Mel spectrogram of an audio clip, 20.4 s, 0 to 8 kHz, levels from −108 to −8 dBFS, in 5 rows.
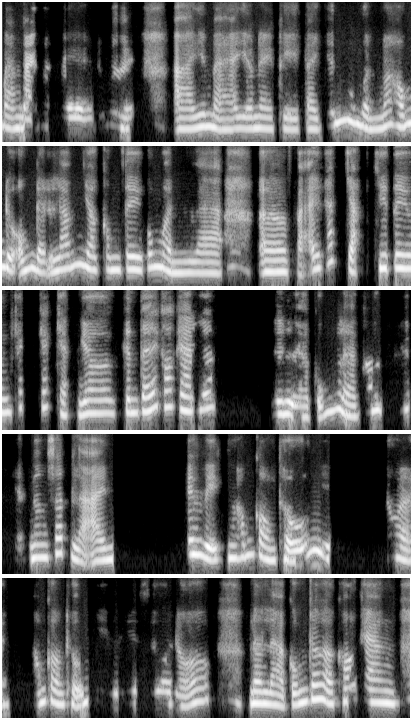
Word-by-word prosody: bạn 205 -3 -1
bằng 180 - +2 0.3
bè 195 - 0 0.4
rồi. 200 -6 -6 0.4
Ờ, - - +1
nhưng 225 +2 +3
mà 185 -4 0
dạo 200 0 -1
này 200 -1 -1
thì 185 -2 -4
tài 190 -2 -3
chính 300 +6 -1
của 310 - +2
mình 195 -3 0
nó 230 - 0
hổng 245 +2 +1
được 255 -4 +4
ổn 240 +6 +2
định 210 -5 0
lắm, 255 +9 +1
do 275 -6 +2
công 240 0 0
ty 245 -1 +3
của 275 - -1
mình 210 -9 +2
là, 190 -1 -1 0.4
ờ, 210 +1 +3
phải 250 +4 -1
thắt 380 +2 -4
chặt - - +1
chi 270 -1 +3
tiêu, 265 -1 +4
thắt 345 - -9 0.2
thắt 350 +1 -4
chặt 225 -3 -3
do 250 +3 +1
kinh 260 0 +1
tế 290 +4 +4
khó 360 0 +1
khăn 300 -3 +4
á - - +2 0.7
nên 235 0 +2
là 195 -4 +2
cũng 280 +6 -1
là 270 -9 +3
có 265 - -6 0.3
thắt 325 - -6
chặt 210 - -20
ngân 245 +2 +3
sách 320 +6 +1
lại 195 - +2 0.8
cái 300 0 +5
việc 210 -3 +4 0.2
hổng 280 +4 -1
còn 230 -9 +1
thưởng 190 - +4
nhiều 275 - +1 0.7
đúng 240 - -2
rồi, 200 - 0 0.3
hổng 230 - -1
còn 225 -5 +1
thưởng - - +1 0.3
nhiều 390 - -10
như 445 - -11 0.2
xưa - - -8 0.2
nữa. 210 +9 -2 0.4
Nên 215 0 +5
là 195 -4 +2
cũng 210 +5 +2
rất 285 +2 +4
là 240 -7 +4
khó 250 - -1 0.2
khăn, 225 -2 +3
230 Hz, 215 wpm, -19 LUFS, 200-265 Hz, 0.8 s, cái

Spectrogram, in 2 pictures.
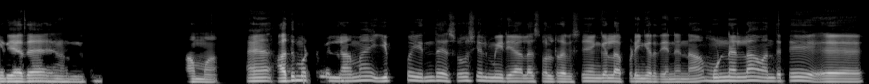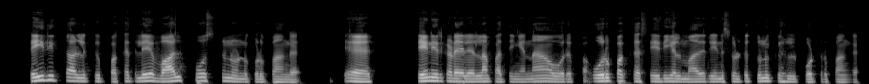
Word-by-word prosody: முடியாத 140 0 +6 1.6
ஆமா. 120 -3 -1 0.4
அ - - +3 0.3
அது 175 +5 +5
மட்டும் 185 -1 -3
இல்லாம 155 +4 0 0.2
இப்ப 165 +4 -9
இந்த 175 +1 -1 0.2
சோசியல் 170 0 -2
மீடியால 145 -2 0
சொல்ற 135 -1 -2
விஷயங்கள் 145 +1 0
அப்பிடிங்கிறது 135 -2 -2
என்னன்னா, 125 +1 -3 0.2
முன்னெல்லாம் 170 +1 +2
வந்துட்டு 155 +3 -2 0.3
அ 130 - +6 0.7
செய்தித்தாளுக்கு 165 -6 +2
பக்கத்திலே 145 +4 0
வால் 150 +5 +4
போஸ்ட்ன்னு 160 -3 -2
ஒண்ணு 125 -1 -3
கொடுப்பாங்க. 120 -2 -3 0.6
ஏ - - +8 0.6
தேனீர் 160 0 +6
கடையில 135 -2 +3
எல்லாம் 135 +1 0
பார்த்தீங்கன்னா, 125 +2 -4 0.2
ஒரு 125 -1 -2 0.3
ஒரு 150 +1 +7
பக்க 145 -4 -1
செய்திகள் 135 0 0
மாதிரின்னு 130 +1 -2
சொல்ட்டு 130 +1 -4
துணுக்குகள் 135 -4 -2
போட்டிருப்பாங்க. 110 -2 -6
140 Hz, 125 wpm, -24 LUFS, 130-160 Hz, 1.6 s, ஏ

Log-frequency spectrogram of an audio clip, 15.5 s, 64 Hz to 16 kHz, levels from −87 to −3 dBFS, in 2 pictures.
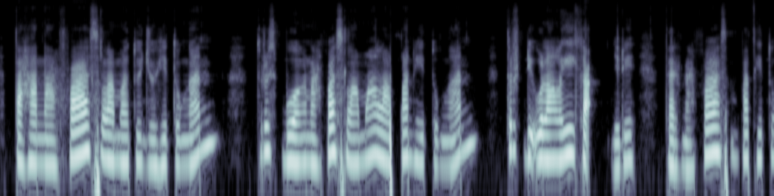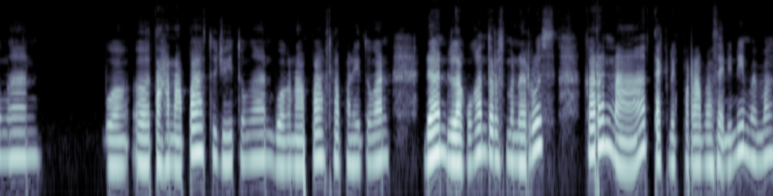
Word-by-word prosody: tahan 170 -1 +2
napas 190 +8 +4
selama 175 -3 +2
7 165 -2 -5
hitungan, 165 - -2 0.4
terus 230 +1 -2
buang 170 -1 +2
napas 210 +8 +2
selama 175 +1 0
8 190 +2 +2
hitungan, 155 +4 -5 0.4
terus 235 0 -3
diulang 185 -1 +3
lagi, 210 +3 +3
Kak. - - +5 0.2
Jadi 150 +5 -5 0.3
tarik 155 -2 -1
napas 210 +10 +1
4 185 -1 -5
hitungan, 195 0 -6 0.6
buang 155 0 -1
eee, 165 -1 0
tahan 165 -1 0
napas 220 +9 +3
7 190 -4 -6
hitungan, 180 +1 -6
buang 160 -1 -2
napas 185 +5 -1
8 170 -1 -4
hitungan, 175 +3 -2 0.4
dan 200 +4 +8
dilakukan 170 +5 +4
terus-menerus. 190 +5 0 0.3
Karena 225 - +3
teknik 170 -2 -3
pernapasan 160 -1 -2
ini 225 +8 -1
memang 195 0 -4
180 Hz, 145 wpm, -23 LUFS, 165-195 Hz, 0.6 s, dan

